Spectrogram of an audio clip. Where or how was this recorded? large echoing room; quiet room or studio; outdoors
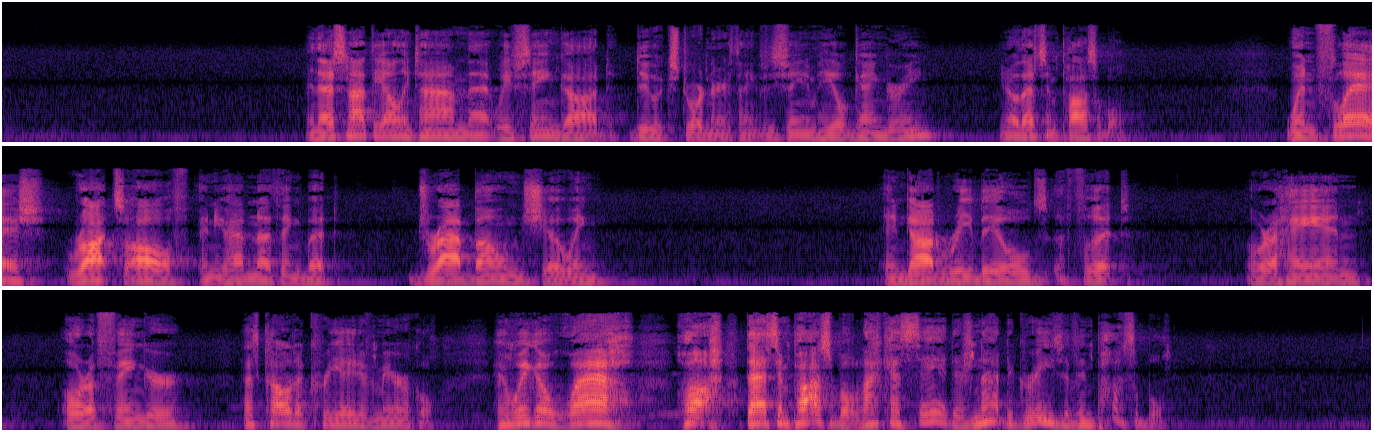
large echoing room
